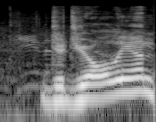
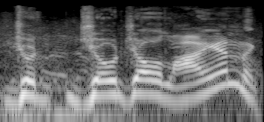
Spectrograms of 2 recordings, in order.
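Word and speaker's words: JoJolion: Jojolian? That's not how it's pronounced. Jojo Lion?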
